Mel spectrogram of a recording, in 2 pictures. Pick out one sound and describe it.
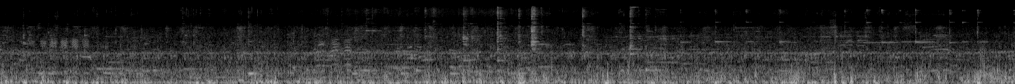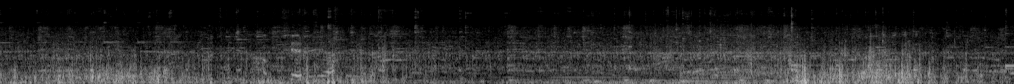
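A herd of goats clatters its hooves on an asphalt road.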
